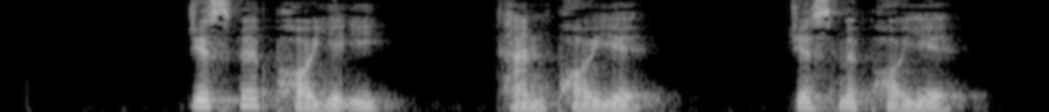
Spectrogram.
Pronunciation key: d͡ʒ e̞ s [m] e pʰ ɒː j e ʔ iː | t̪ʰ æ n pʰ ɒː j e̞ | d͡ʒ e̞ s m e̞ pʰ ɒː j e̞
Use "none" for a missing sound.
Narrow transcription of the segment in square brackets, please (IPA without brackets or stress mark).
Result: m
